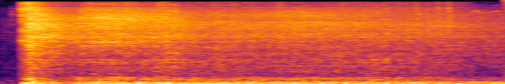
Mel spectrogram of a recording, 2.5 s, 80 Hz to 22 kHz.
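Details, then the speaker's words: 1962 Ford Falcon, carburetor with manual choke, electric fuel pump, tank low: catches on fuel poured into the bowl, rumbles briefly, won't hold a steady run; can't get fuel from the pump, fuel starvation hard start. "Old grumpy bitch today. Can't get fuel."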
